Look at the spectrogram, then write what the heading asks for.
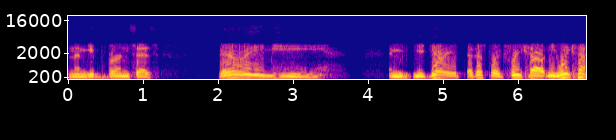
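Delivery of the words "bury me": put-on really scary voice. Retelling a dream, voicing Vern in the window; Vern's line in scary voice. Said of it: "In a really scary voice".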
